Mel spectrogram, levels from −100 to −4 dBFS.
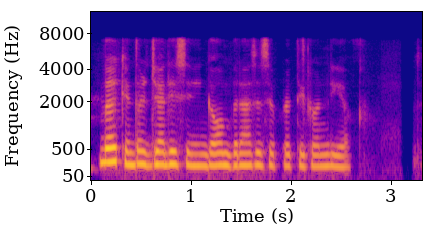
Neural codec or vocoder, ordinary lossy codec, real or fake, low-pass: codec, 16 kHz, 0.8 kbps, ZipCodec; none; fake; 7.2 kHz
